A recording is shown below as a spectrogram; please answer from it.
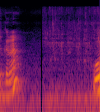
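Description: Water being poured into a steel pressure-cooker pot of dal and vegetables: a faint steady pouring that starts about half a second in, under the end of a woman's words.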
